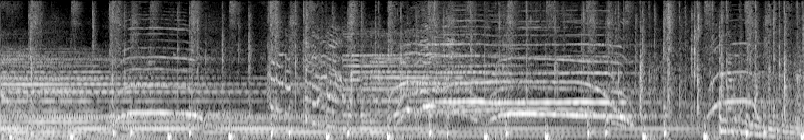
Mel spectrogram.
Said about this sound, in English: There it is. Crowd noise.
